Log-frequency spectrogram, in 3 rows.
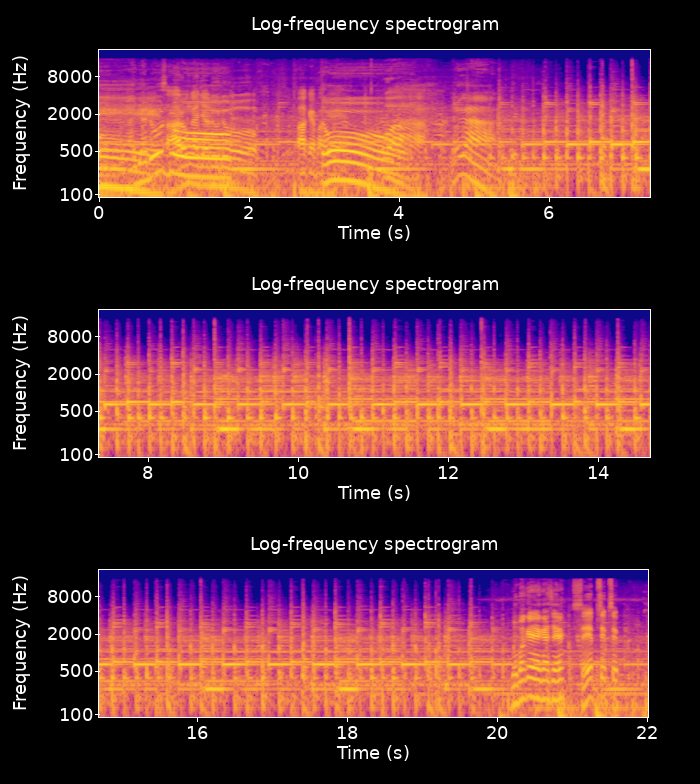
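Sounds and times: wooden percussion clatter: 4.5 - 22.0.

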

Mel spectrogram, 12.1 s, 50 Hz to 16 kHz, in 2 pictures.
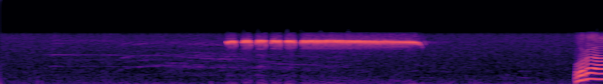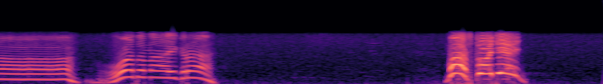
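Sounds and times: referee's whistle toots and blast: 2.2 - 4.3.

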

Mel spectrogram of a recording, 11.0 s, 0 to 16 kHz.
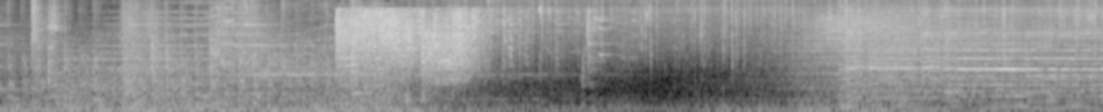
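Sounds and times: dramatic background music: 0.0 - 4.2, 7.0 - 11.0
objects crashing and smashing: 3.3 - 6.8.

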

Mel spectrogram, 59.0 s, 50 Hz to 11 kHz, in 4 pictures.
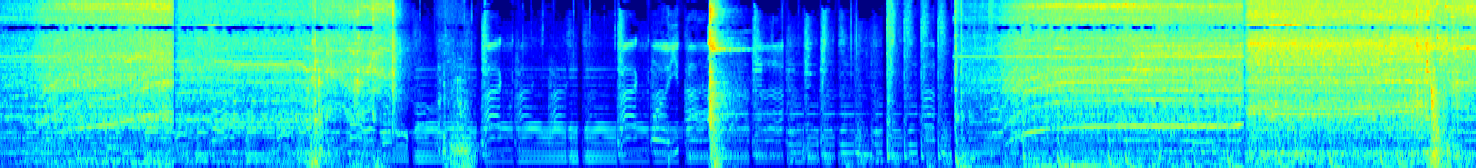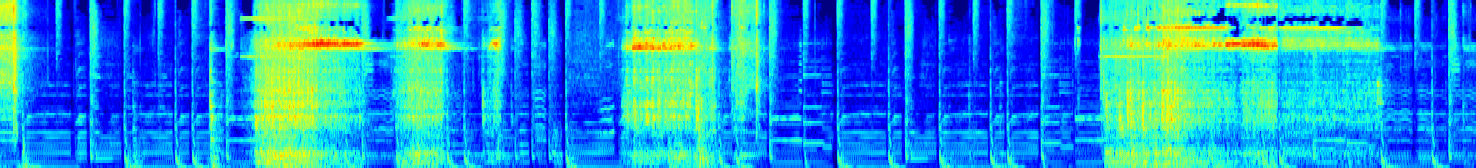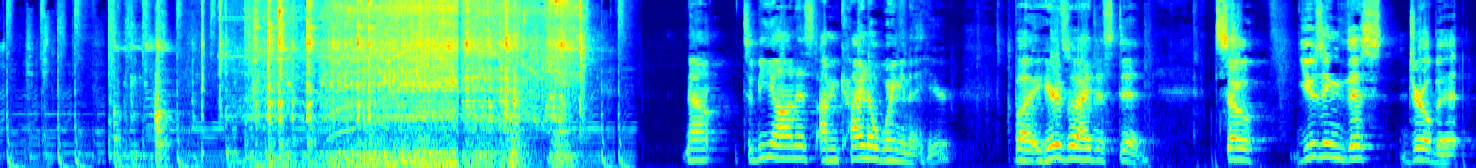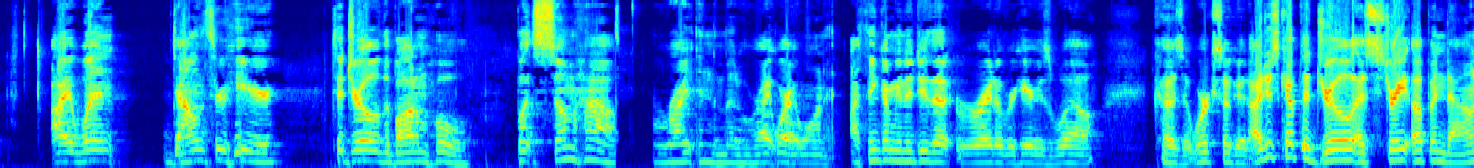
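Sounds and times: power drill boring through metal: 0.0 - 4.1, 9.6 - 15.1, 16.8 - 20.0, 21.0 - 22.5, 25.8 - 28.7, 30.6 - 35.7
background music: 0.0 - 38.8.

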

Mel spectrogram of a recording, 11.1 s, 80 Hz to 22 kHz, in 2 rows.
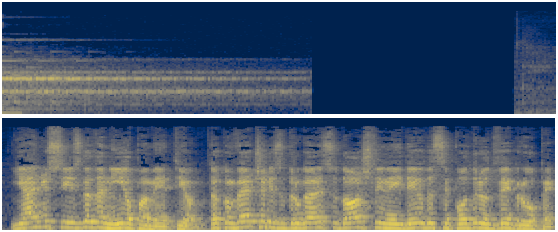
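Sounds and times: chime jingle ringing tones: 0.0 - 3.1.

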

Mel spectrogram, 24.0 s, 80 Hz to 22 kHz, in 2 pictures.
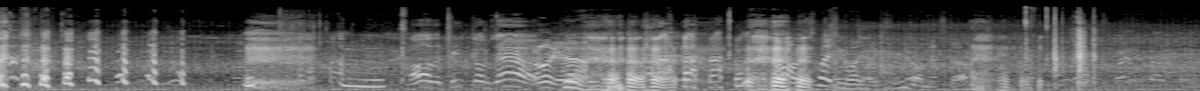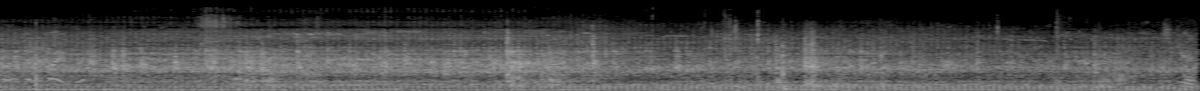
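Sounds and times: distant voices talking: 0.0 - 24.0.

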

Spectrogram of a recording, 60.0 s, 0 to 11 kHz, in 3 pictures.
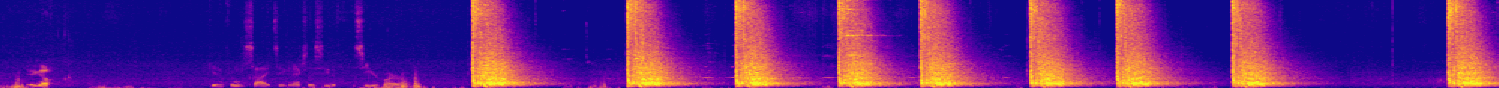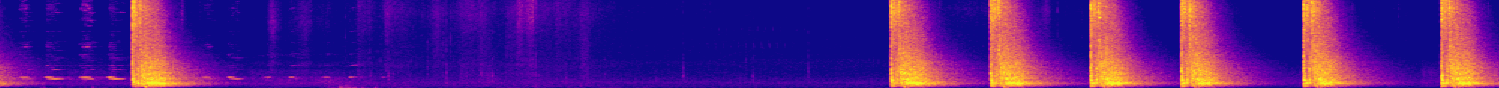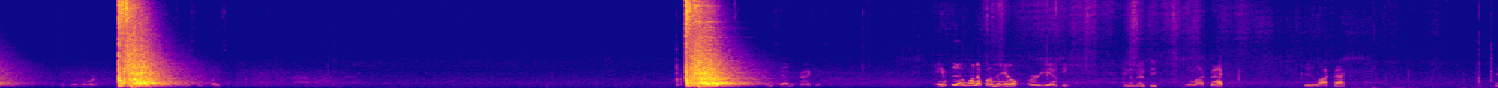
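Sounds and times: rifle shots: 6.3 - 7.3, 8.3 - 15.8, 16.4 - 17.5, 19.3 - 20.4, 21.7 - 22.8, 31.8 - 36.8, 37.4 - 38.4, 39.2 - 40.2, 41.5 - 42.6, 49.0 - 50.2.

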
